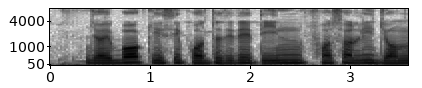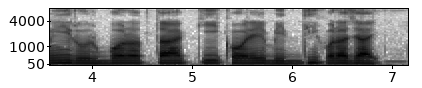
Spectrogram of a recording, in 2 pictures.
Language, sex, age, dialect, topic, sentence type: Bengali, male, 18-24, Jharkhandi, agriculture, question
